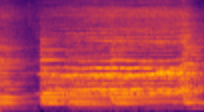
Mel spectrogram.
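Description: Small mixed choir of men and women singing in harmony, holding long sustained chords. A short break for breath comes about a third of a second in, and the voices drop away again near the end.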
